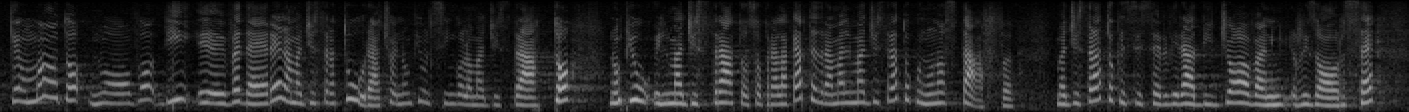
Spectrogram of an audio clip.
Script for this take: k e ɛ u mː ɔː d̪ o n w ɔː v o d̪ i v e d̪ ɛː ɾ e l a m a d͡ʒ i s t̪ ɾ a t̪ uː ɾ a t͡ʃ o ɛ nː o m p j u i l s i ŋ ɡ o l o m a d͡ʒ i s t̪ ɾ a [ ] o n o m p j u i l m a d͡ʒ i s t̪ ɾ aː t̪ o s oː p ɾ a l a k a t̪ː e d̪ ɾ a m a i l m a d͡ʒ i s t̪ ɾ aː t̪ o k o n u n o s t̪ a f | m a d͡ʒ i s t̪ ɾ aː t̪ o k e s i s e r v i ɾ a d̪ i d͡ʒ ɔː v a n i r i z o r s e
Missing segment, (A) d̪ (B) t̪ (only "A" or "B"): B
